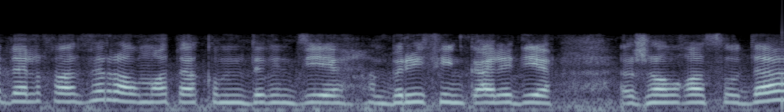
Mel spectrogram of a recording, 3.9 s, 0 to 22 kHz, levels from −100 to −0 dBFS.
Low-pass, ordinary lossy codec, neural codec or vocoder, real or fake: 7.2 kHz; none; codec, 24 kHz, 6 kbps, HILCodec; fake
